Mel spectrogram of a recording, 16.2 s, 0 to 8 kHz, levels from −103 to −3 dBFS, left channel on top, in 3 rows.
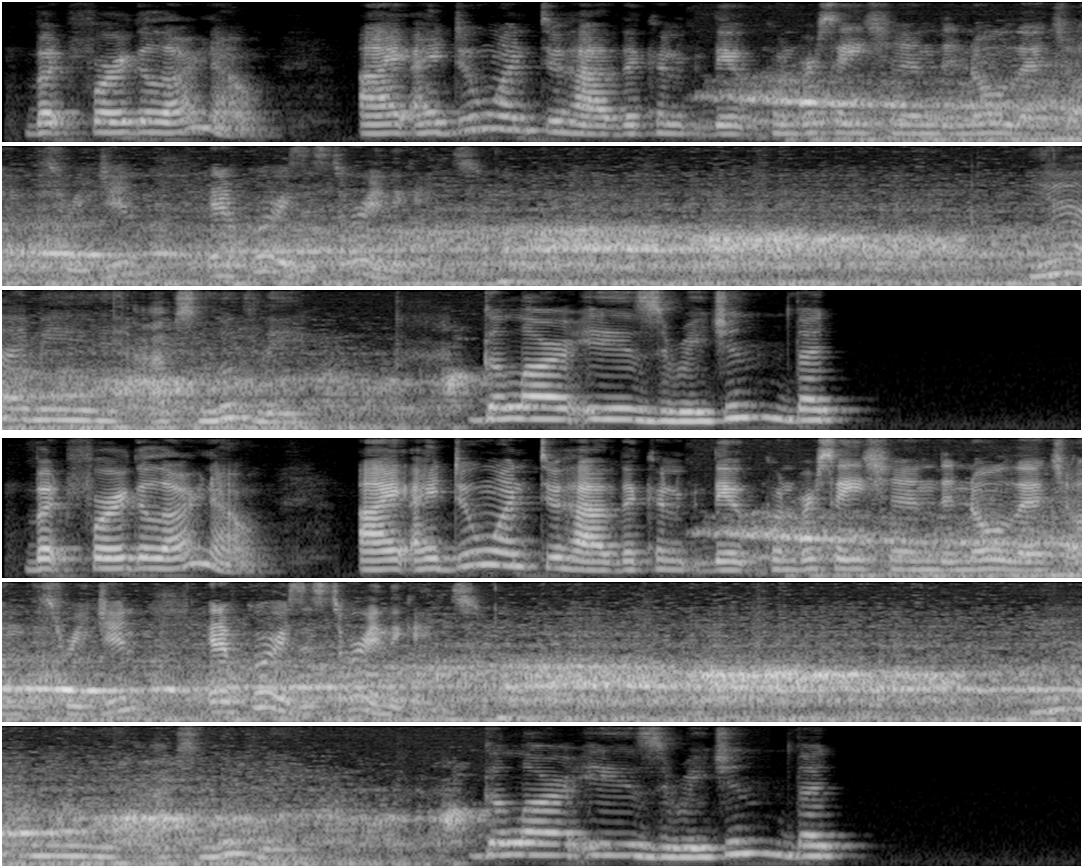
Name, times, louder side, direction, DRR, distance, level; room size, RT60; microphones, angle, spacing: voice 1, 0.1-1.3 1.8-7.8, right 5 dB, 90° right, 0.4 m, -32 dB
sound 1, 3.5-13.2, right 3 dB, 30° right, 0.5 m, -30 dB
voice 2, 10.5-12.3 13.1-14.9, left 2 dB, 45° left, 0.4 m, -31 dB
2.2 x 2.1 x 3.3 m
head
